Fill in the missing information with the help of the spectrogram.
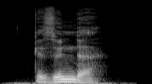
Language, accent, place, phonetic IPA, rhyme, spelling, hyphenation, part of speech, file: German, Germany, Berlin, [ɡəˈzʏndɐ], -ʏndɐ, gesünder, ge‧sün‧der, adjective, De-gesünder.ogg
- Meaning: comparative degree of gesund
